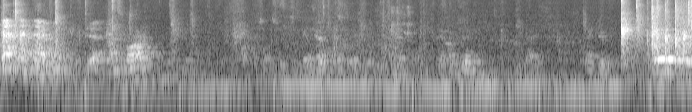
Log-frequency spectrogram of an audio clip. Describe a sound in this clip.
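A man speaks calmly to a group.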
